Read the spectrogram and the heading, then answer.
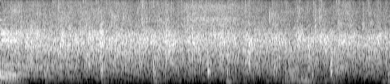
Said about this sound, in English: Oh, a round of applause. We haven't even done anything. This is fantastic. What a joy.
